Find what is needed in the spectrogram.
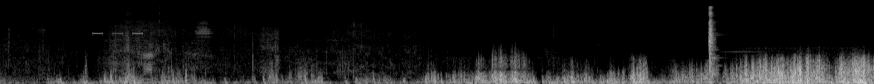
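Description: Wind rumbling on the microphone, then one sharp crack about seven seconds in: an FX Impact M3 air rifle firing a slug at a prairie dog about 305 yards away.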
